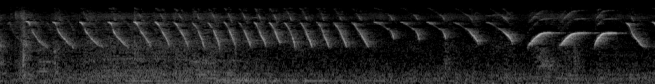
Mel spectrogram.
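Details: Male local canary singing as a tutor for young canaries: steady rapid series of downward-sweeping whistled notes ending in loud rising swoops.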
